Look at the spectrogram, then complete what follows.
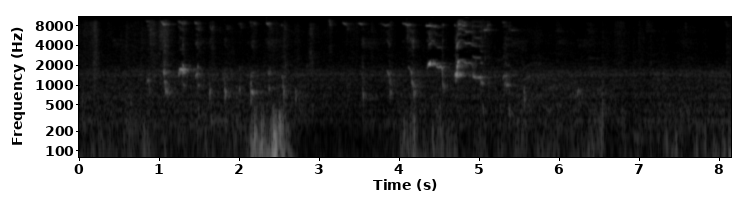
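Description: Puppy whimpering in short, high, falling whines, in little clusters, with a dull low thump about two and a half seconds in.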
